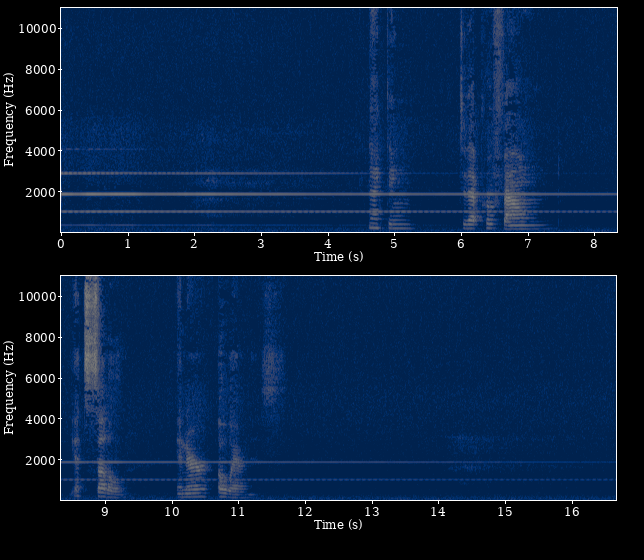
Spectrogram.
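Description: A singing bowl rings with a steady, lingering hum.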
